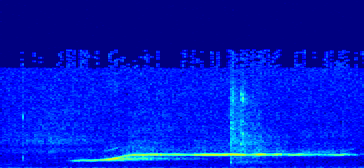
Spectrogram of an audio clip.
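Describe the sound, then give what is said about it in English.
A long, slow whistle given as a call: a single clear tone that glides upward, then holds steady at a higher pitch for over a second before stopping. “gave a long, slow whistle of a call”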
